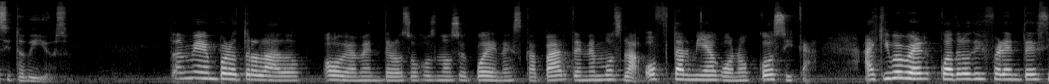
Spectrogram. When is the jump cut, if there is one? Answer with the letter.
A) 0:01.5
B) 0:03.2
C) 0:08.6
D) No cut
D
